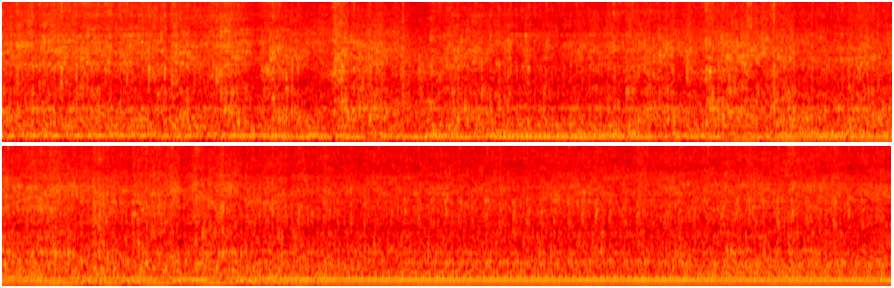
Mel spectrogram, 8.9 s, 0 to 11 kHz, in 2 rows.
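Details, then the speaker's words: Chevy 250 straight-six out of a 1964 C10, crankcase full of ATF and no cooling system, starter wired unconventionally: steady, even low idle with no knocks or misses after its first successful run. "all righty I'm going to consider that a win"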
